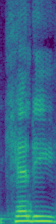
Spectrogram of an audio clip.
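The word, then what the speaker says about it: Kandi: That vehicle is the Candy K27. Yep. Candy spelled with a K, K-A-N-D-I.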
